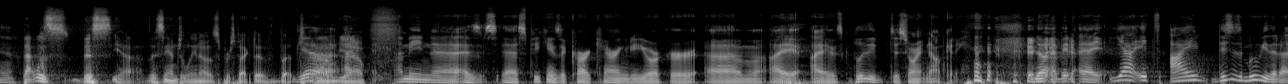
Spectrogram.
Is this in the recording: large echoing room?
no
